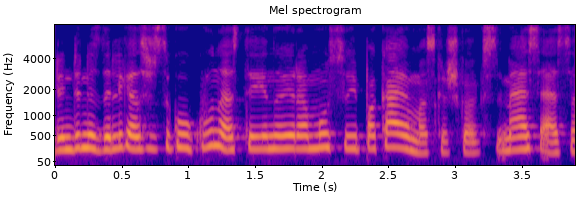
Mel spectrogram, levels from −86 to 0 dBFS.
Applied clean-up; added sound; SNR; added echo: none; none; none; none.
